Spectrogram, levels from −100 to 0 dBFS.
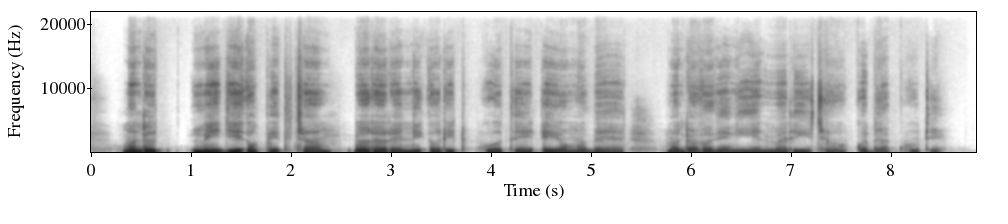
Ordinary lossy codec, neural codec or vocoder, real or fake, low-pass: none; codec, 44.1 kHz, 3.4 kbps, Pupu-Codec; fake; none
